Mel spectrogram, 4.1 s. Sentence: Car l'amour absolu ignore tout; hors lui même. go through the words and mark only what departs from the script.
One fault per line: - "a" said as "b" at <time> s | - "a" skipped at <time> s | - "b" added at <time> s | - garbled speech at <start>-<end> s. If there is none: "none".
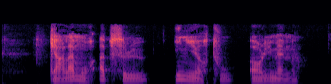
none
